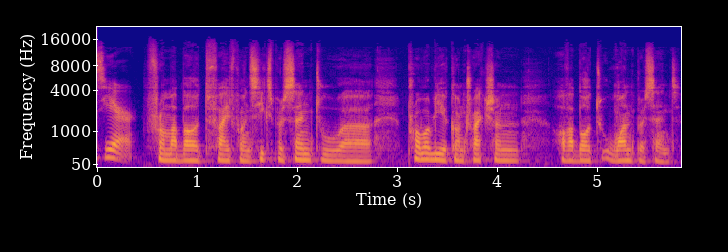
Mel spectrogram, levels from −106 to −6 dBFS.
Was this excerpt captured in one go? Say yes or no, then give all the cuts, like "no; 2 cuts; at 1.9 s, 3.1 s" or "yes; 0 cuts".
yes; 0 cuts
